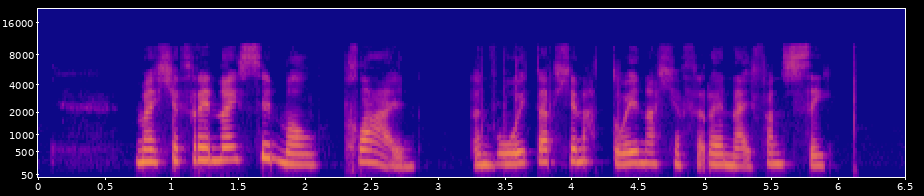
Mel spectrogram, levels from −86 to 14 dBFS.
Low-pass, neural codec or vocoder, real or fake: 9.9 kHz; codec, 24 kHz, 6 kbps, HILCodec; fake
